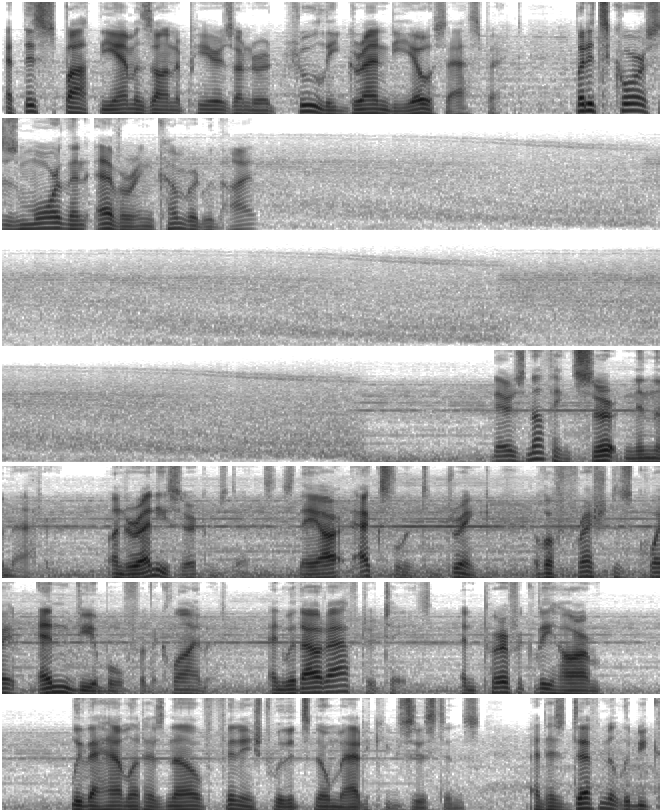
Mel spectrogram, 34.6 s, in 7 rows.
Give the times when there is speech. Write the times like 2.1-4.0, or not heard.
0.0-6.8, 18.4-29.2, 30.1-34.5.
